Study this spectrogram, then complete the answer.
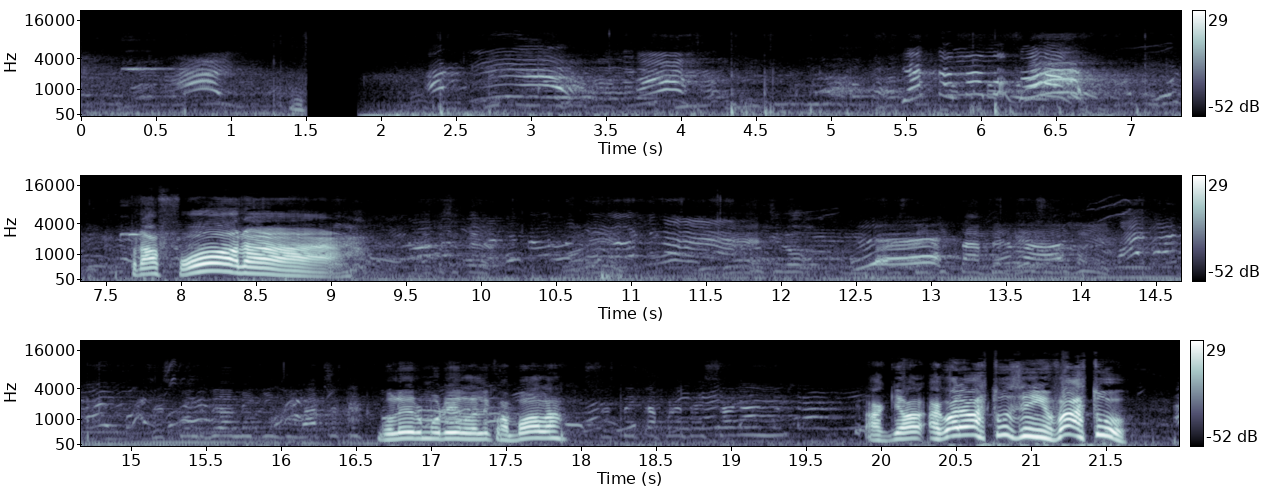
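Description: Young children shout and call out excitedly outdoors.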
